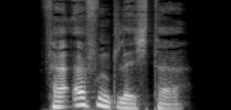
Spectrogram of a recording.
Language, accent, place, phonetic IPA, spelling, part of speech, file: German, Germany, Berlin, [fɛɐ̯ˈʔœfn̩tlɪçtə], veröffentlichte, adjective / verb, De-veröffentlichte.ogg
- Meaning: inflection of veröffentlicht: 1. strong/mixed nominative/accusative feminine singular 2. strong nominative/accusative plural 3. weak nominative all-gender singular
